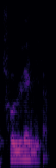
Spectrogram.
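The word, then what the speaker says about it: Sollen: 그럼 있어야 하는 현실은 이거는 독일어로 졸렌이라고. 이렇게 발음을 써놓으시면 좀 이해가 쉬워요.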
